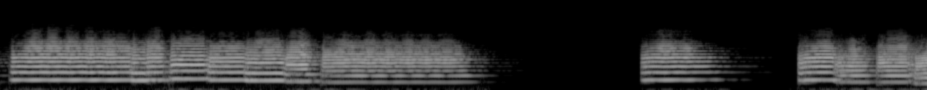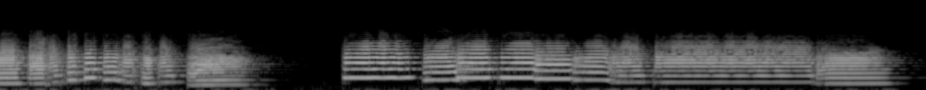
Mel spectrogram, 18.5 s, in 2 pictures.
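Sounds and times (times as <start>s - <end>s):
trumpet playing a larghetto: 0.0s - 5.0s, 6.4s - 12.1s, 12.7s - 18.5s.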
